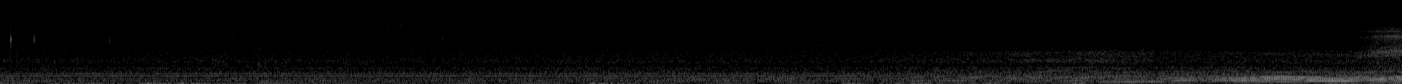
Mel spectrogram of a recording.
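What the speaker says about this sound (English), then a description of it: "There's a loud motorbike on its way past the house." A loud motorbike engine passing a house drones steadily for a while, then swells louder toward the end as it draws nearer, with no voices.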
